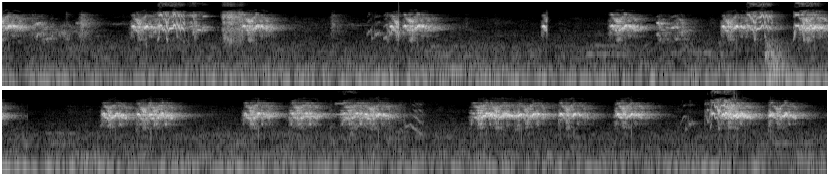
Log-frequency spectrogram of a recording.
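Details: Budgerigar calling sounds meant to cheer a pet budgie: bright, scratchy chirps in quick bursts, often in pairs or triplets with short gaps, steady through the stretch over a faint low hum.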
